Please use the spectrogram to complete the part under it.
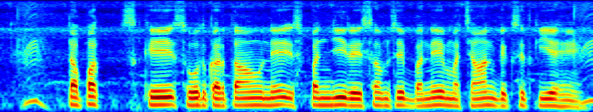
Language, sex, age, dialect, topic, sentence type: Hindi, male, 18-24, Kanauji Braj Bhasha, agriculture, statement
